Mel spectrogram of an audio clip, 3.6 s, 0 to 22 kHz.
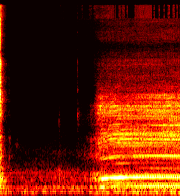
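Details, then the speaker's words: Dell Dimension 4600 on a salvaged power supply: after a quiet start, a droning rough-edged whir spins up and holds steady; suspected video card fan, judged to be the worn power supply fan. "It's the video card fan. It's the power supply fan. Sounds like it might actually be the power supply fan."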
